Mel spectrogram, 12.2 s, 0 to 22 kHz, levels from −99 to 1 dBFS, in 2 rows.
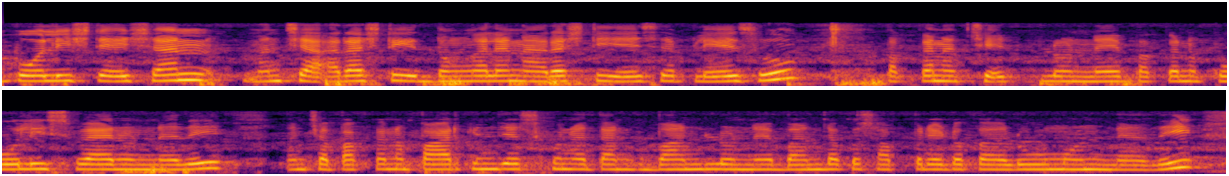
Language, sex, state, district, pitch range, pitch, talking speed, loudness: Telugu, female, Andhra Pradesh, Chittoor, 235-250 Hz, 240 Hz, 125 wpm, -18 LUFS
